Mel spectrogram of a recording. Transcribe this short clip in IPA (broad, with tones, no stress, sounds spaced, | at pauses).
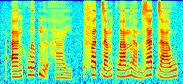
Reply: ʔ a˨˦ ŋ h w ə˦˥ p̚ m ɨ̰˧˨ ə̯ h a̤˨˩ j | f a˦˥ t̚ z a˨˦ m k w a˨˦ m l a̤˨˩ m z a˦˥ t̚ z a˨˦ w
